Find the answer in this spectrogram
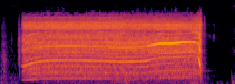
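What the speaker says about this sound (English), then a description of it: "Now I'm going to drill" Power drill boring a hole through a UHMWPE plastic fishing reel guide, one steady whining run of about three seconds, close and loud, with the pitch rising slightly before it stops abruptly.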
